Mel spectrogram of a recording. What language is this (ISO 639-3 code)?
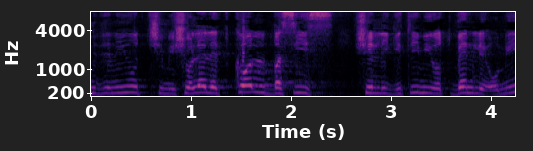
heb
